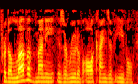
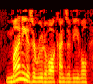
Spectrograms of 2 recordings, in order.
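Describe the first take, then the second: First: "love" lifted as the key word; stress on LOVE. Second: "Money" lifted at the very start; stress on MONEY. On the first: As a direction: lean on "love" in "love of money". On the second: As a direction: lean on "Money" as the misquoted word. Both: Shown as a demonstration. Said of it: "He didn't say".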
